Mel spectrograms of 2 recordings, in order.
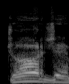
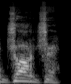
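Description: First: Mock-gentle address. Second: Джордже shouted loud with a hard falling end; angry shout. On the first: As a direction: soften the name Джордже with mock sweetness. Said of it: "крикнув кухар". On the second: Acted. Silver warning George, Джордже shouted loud. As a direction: bark the name Джордже as a last warning. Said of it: "крикнув він".

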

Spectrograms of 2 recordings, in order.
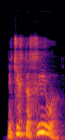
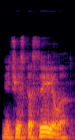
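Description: First: Put-on high-pitched wondering boy; boy pitched up, offering a guess; boy's question. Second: Slow, lightly deepened doctor's voice; understated bass pronouncement. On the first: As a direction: ask it high, as a persistent boy. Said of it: "спитав він". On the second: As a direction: boom it slowly, a bit lower. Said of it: "пробасила". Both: A narrator's reading.

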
